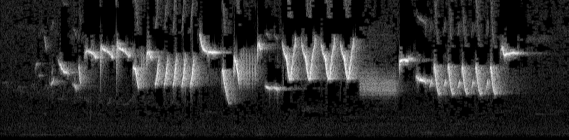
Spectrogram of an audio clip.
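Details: Full song of a Eurasian wren on a garden perch near its nest: over five seconds of very high, rapid notes, several fast trills and a buzzy rattle, strikingly loud for its length, then silence.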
